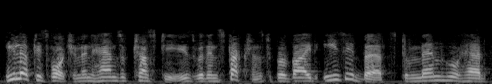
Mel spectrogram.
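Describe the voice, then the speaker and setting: A fawning young shop assistant. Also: male voice, on the high side, lively intonation, normal speed, a bit bright. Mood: coaxing. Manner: eager, deferential, stammering. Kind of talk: old-time radio drama. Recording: dull lo-fi vintage radio recording.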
